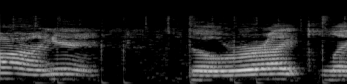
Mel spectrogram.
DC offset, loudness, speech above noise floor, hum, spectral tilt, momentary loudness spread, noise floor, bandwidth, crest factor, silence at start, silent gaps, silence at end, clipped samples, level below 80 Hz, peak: under 0.1%; -21 LUFS; 33 dB; none; -1 dB/octave; 14 LU; -53 dBFS; 10.5 kHz; 16 dB; 0 s; none; 0 s; under 0.1%; -66 dBFS; -6 dBFS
